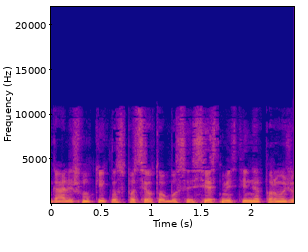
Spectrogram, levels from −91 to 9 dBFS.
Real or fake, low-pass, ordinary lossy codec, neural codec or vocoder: real; 10.8 kHz; AAC, 32 kbps; none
